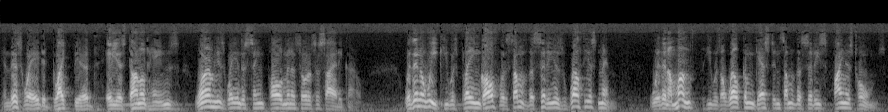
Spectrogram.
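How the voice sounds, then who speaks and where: A medium-pitched American man, an actor as a formal crime narrator, telling the case in scripted 1940s radio style. The sound is narrow and phone-like, like an old broadcast. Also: brisk, close to an everyday voice. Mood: matter-of-fact. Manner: formal storytelling. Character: male crime-case narrator reporting to a colonel.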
